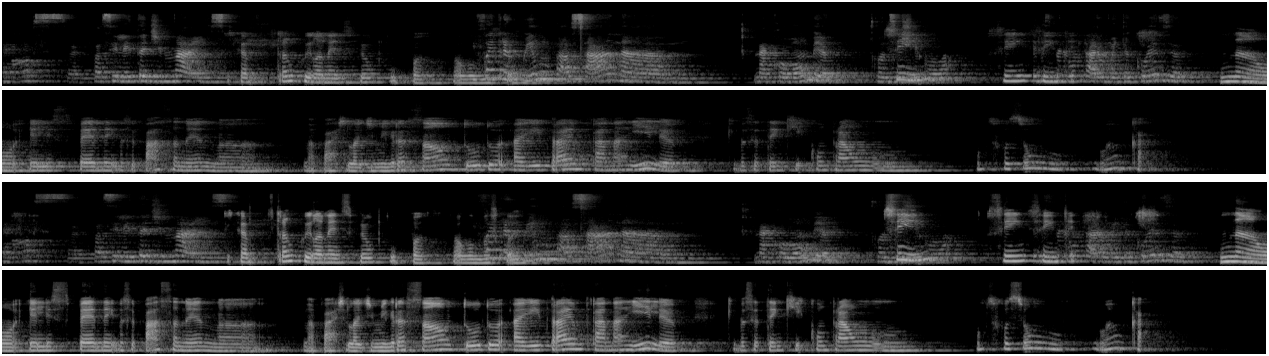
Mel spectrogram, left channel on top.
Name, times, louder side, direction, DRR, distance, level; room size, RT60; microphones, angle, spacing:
voice 1, 0.0-2.4 4.7-7.0 7.5-8.4 8.7-9.5 10.3-11.9, left 2 dB, 85° left, 3 dB, 1.5 m, -35 dB
voice 2, 2.4-5.3 8.8-9.3 9.9-10.7 11.3-11.5 12.2-19.7 20.0-21.9 22.4-23.3 23.6-24.0, right 5 dB, 70° right, 14 dB, 0.5 m, -30 dB
8.4 x 5.7 x 7.9 m, 1.3 s
head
